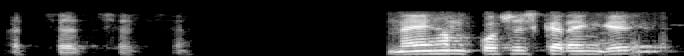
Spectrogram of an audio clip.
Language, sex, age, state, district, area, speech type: Urdu, male, 18-30, Delhi, Central Delhi, rural, conversation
